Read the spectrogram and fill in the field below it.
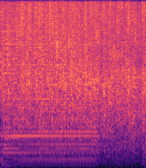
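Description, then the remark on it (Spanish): Audience applause, a dense steady clatter of many hands clapping at full volume, with a held musical tone underneath for the first second and a half. “Un aplauso”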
